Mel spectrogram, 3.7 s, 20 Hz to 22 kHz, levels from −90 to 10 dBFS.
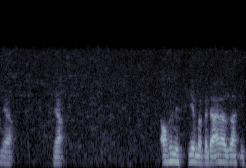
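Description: Noise suppressor artifacts run throughout the speech: the suppressor pulls steady room noise down by about 18 dB, so residual noise sinks between phrases and resurfaces underneath speech.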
